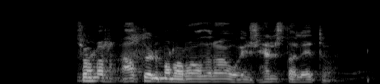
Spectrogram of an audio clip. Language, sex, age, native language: Icelandic, male, 50-59, Icelandic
